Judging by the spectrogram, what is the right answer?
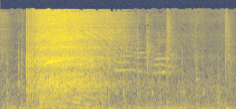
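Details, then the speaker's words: Cosmos blender that died mid-juicing, tested with the switch jumpered: motor kicks on to a smooth high whir, holds, then winds down when off; runs normally, so the faulty switch is the cause. "Coba kita on kan. Oh ini bisa nih, ini udah bisa ternyata."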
